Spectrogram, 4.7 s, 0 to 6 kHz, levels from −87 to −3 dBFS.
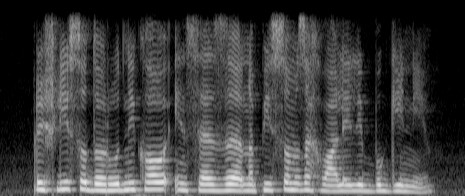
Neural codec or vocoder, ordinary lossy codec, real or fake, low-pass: none; none; real; 5.4 kHz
